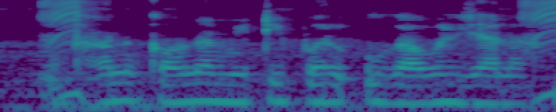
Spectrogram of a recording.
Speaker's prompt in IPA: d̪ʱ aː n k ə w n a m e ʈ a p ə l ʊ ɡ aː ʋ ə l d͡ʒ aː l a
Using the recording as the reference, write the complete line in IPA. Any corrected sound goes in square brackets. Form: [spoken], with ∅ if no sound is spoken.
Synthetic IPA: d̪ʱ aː n k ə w n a m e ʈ [i] p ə [ɾ] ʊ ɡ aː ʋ ə l d͡ʒ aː l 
